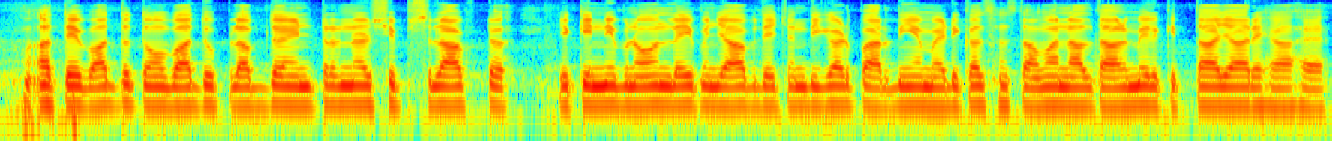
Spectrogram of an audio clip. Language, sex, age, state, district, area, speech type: Punjabi, male, 18-30, Punjab, Muktsar, urban, spontaneous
